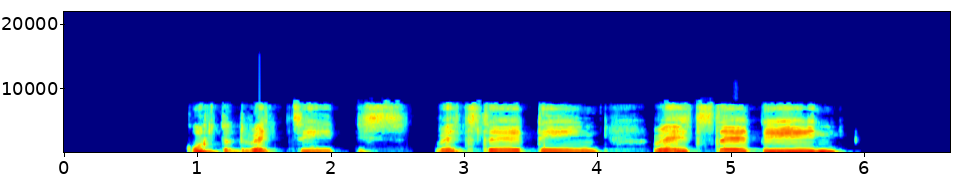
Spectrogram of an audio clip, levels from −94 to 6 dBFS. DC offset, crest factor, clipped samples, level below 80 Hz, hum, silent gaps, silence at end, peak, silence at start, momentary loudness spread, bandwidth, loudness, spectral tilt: under 0.1%; 16 dB; under 0.1%; -56 dBFS; none; 2.14-2.19 s, 2.63-2.79 s; 0.85 s; 0 dBFS; 0.95 s; 14 LU; 8 kHz; -16 LUFS; -3.5 dB/octave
